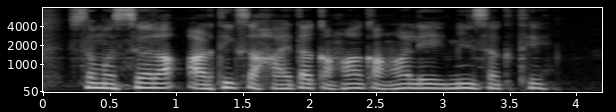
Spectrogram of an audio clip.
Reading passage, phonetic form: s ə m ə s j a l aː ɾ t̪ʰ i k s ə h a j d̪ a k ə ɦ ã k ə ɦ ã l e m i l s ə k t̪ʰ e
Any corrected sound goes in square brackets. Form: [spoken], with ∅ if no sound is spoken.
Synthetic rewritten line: s ə m ə s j a l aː ɾ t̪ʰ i k s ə h a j [t̪] a k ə ɦ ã k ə ɦ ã l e m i l s ə k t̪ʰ e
